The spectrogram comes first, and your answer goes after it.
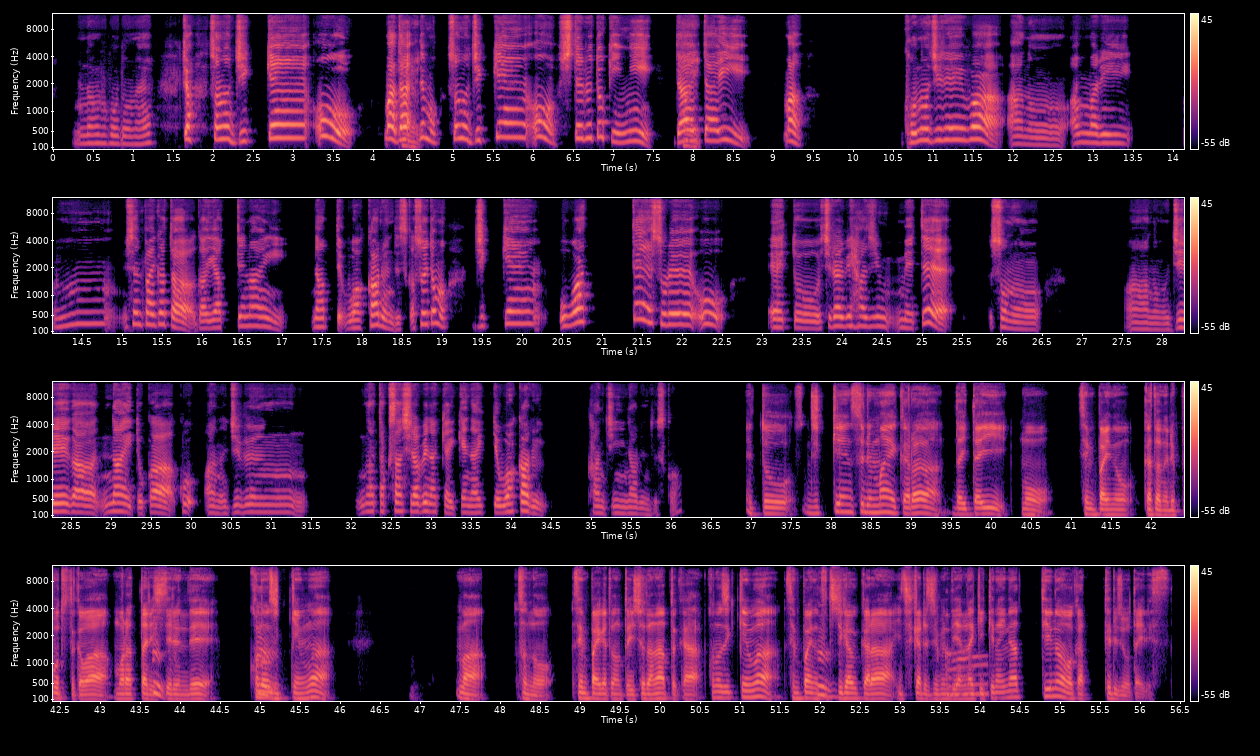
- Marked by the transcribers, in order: tapping
- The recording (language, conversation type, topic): Japanese, advice, 締め切りにいつもギリギリで焦ってしまうのはなぜですか？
